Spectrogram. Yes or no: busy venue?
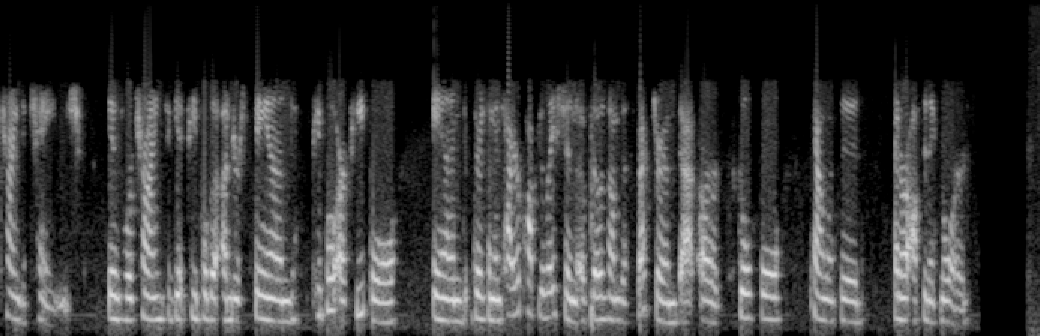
no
